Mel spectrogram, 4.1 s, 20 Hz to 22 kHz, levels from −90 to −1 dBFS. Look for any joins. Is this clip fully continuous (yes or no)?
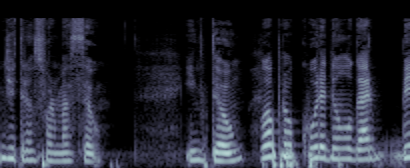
no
